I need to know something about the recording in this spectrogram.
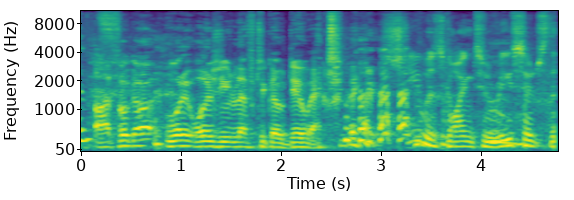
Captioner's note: laughs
